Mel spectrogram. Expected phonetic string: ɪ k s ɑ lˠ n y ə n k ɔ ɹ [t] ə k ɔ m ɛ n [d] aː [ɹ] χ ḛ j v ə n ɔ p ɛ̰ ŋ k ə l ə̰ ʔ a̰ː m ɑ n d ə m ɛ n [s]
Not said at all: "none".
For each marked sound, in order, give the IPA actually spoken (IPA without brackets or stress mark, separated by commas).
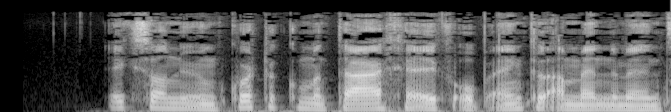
t, t, ɹ, t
